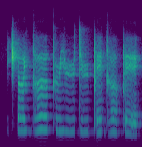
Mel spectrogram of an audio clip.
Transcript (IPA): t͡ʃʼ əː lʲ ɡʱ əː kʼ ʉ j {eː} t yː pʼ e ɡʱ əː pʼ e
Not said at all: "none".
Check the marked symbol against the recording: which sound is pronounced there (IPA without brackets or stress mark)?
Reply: yː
